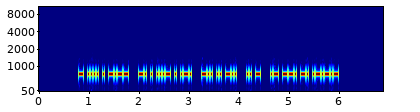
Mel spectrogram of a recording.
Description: Morse code, heard as a keyed tone, about 40 wpm, 700 Hz. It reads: THEY NEVER DID IT AGN.
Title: Sentences from Top 300 Words and Abbreviations 40wpm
